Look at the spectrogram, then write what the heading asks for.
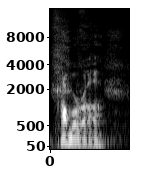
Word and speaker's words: Commorragh: I don't like to pronounce the GH, because if Wa isn't pronounced that way, then Commorragh.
